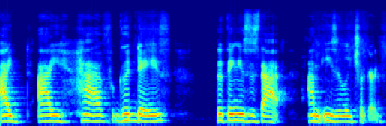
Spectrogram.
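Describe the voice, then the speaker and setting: A woman talks fairly slowly at medium pitch, her intonation monotone and flat. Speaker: podcast co-host. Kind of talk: casual chat.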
